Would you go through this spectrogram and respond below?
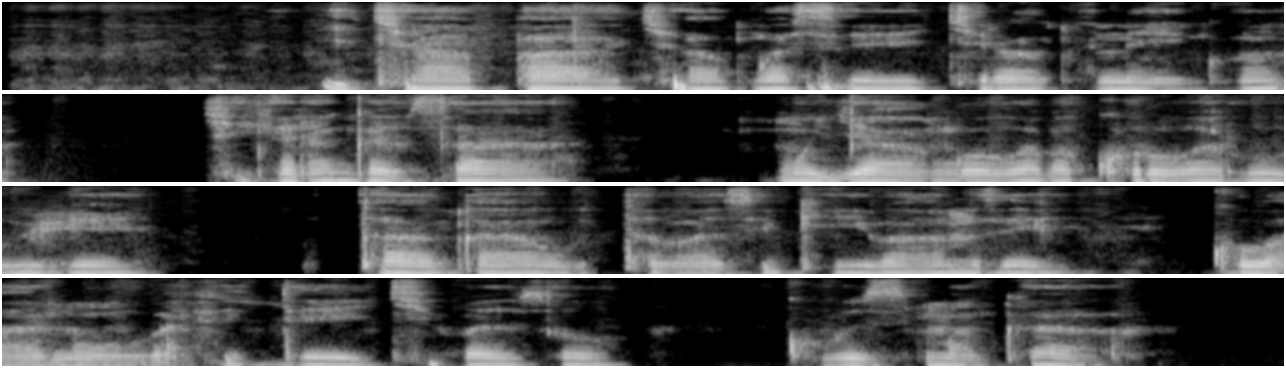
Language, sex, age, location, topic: Kinyarwanda, male, 18-24, Kigali, health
